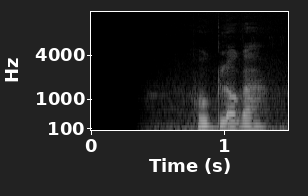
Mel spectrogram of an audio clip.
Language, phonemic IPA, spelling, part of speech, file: Assamese, /bʱʊk lɔ.ɡɑ/, ভোক লগা, verb, As-ভোক লগা.ogg
- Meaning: to be hungry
